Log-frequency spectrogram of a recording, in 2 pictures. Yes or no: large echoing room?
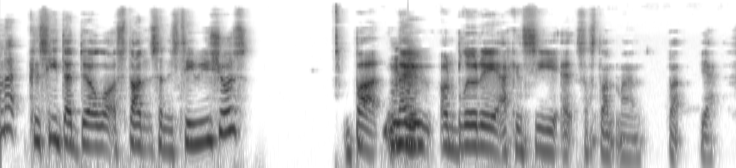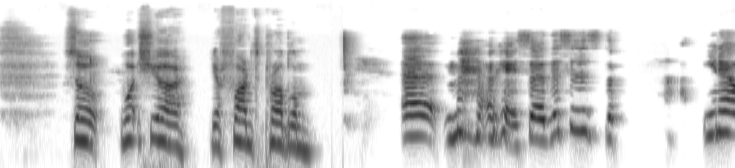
no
